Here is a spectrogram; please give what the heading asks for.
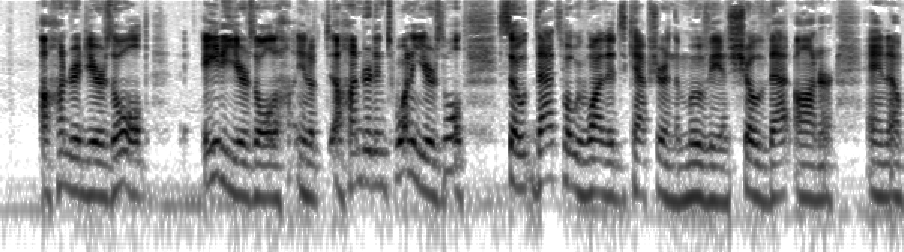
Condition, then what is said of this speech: No condition.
